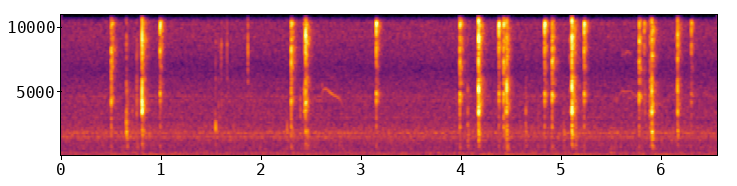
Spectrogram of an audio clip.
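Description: Scattered clicks of a computer keyboard and mouse, some in quick pairs, over a low steady hum.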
